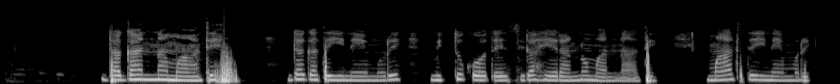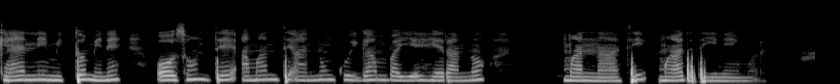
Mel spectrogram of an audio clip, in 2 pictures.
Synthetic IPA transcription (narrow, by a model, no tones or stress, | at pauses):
d̪ɐɡɐnːɐmaːt̪ɛ | d̪ɐɡɐt̪ɛjɪne̞ːmʊɾɪmɪt̪ːʊkʼo̞ːt̪ʼe̞ːsːɪd̪ɐɦe̞ːɾɐnːɔmɐnːa̰ːt̪ɪ | maːt̪ɛ̥t̪ɛjɪneːmʊɾɪkɐɐnːɪmɪt̪ːɔmɪnɛo̞ːsɔnt̪eʔɐmɐnt̪ɛɐnːʊŋkʊɪɡɐmbɐjeɦe̞ːɾɐnːɔ | mɐnːaːt̪ɪmaːt̪ɛt̪ɛjɪne̞ːmʊɾɛ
